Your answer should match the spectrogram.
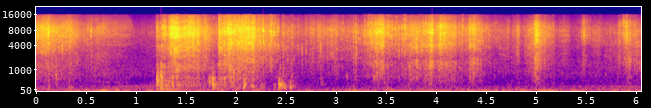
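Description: Dry, dead banana leaves rustling and crackling as they are handled and laid down by hand, in irregular bursts that are loudest a little over a second in.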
